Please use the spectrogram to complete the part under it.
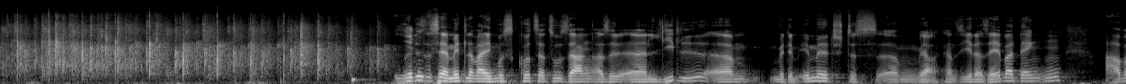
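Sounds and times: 
audience applause: 0.0s - 4.4s
speech: 3.9s - 11.2s.

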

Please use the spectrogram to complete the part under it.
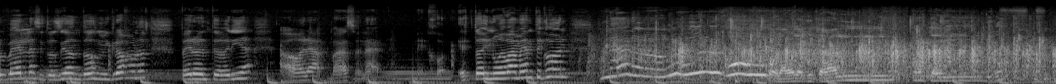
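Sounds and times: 
speech: 0.0s - 10.2s
circus crowd applause: 5.9s - 10.5s.

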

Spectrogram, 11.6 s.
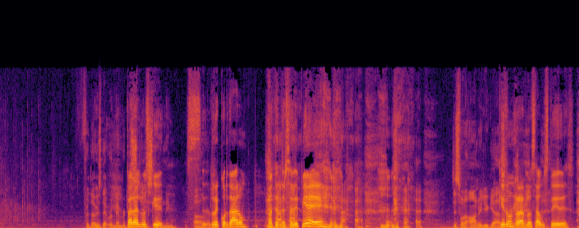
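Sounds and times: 
audience applauding: 0.0s - 1.4s
speech: 1.7s - 11.5s
laughter: 5.3s - 8.7s.

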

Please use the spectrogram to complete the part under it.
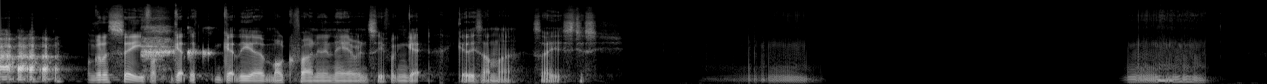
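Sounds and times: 
laughter: 0.0s - 0.6s, 1.4s - 2.2s
speech: 0.0s - 6.1s, 7.6s - 8.2s, 11.3s - 12.1s
cat snoring on a sofa: 7.0s - 8.3s, 11.2s - 12.2s.

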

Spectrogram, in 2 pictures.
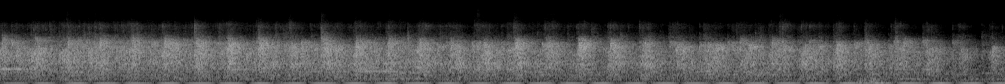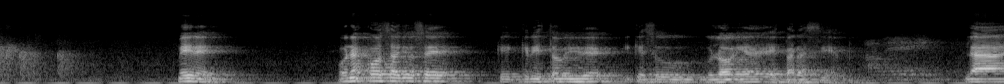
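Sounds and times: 
audience applause: 0.0s - 10.8s
speech: 11.8s - 12.3s, 13.5s - 18.5s, 19.7s - 20.0s.

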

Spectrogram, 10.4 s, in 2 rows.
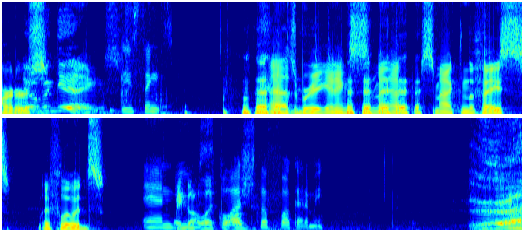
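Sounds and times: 
speech: 0.0s - 8.5s, 9.9s - 10.3s
person burping: 9.8s - 10.3s.

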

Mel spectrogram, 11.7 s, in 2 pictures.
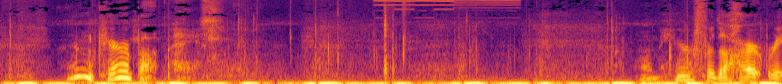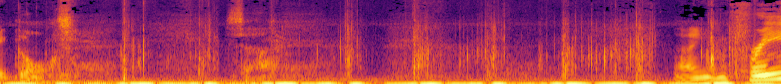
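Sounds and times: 
footsteps of a person walking up a hill: 0.0s - 11.7s
speech: 0.5s - 1.7s, 4.8s - 6.6s, 7.6s - 8.0s, 10.9s - 11.7s.

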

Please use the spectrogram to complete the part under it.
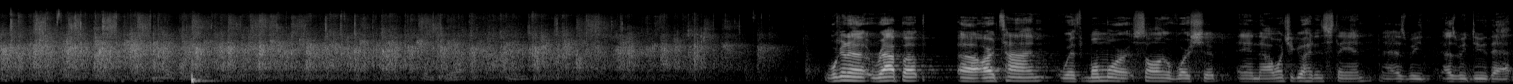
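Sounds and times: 
audience applause: 0.0s - 7.7s
speech: 8.3s - 15.1s.

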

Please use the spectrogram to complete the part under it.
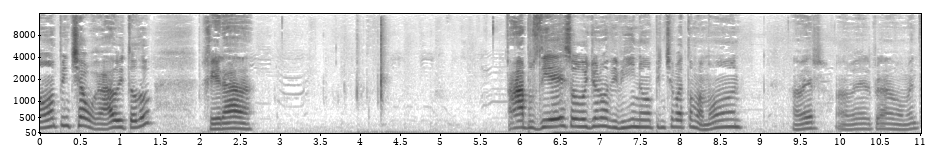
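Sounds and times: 
speech: 0.0s - 2.7s, 5.8s - 11.0s
low hum: 0.0s - 11.0s
fingers tapping on a mobile phone touchscreen keyboard: 3.6s - 4.5s.

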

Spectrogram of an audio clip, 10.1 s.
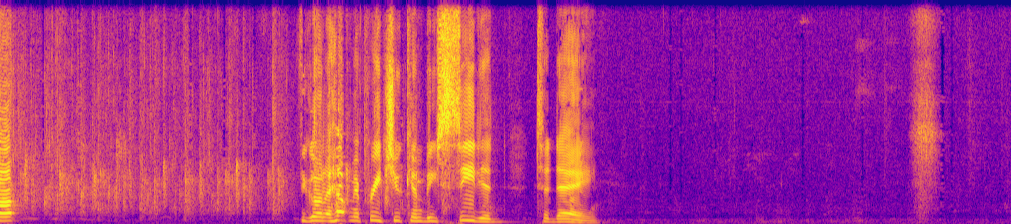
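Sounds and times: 
crowd applauding: 0.0s - 4.8s
speech: 3.0s - 6.1s.

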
